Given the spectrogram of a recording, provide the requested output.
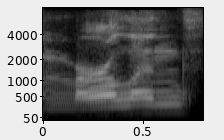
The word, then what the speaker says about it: Maryland: Actually, we call it Merland down here. We don't pronounce all the letters.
